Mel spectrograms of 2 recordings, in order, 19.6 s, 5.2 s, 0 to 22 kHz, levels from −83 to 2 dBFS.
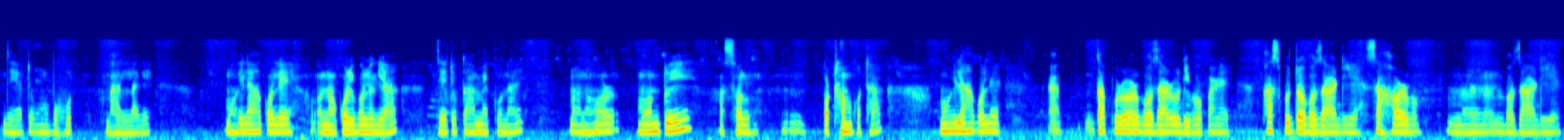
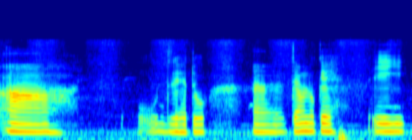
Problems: background sounds at intervals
